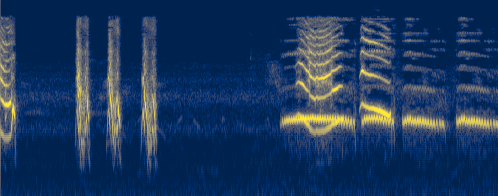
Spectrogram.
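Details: Morning voice-training song of a silver-eared laughingthrush: sharp sweeping chirps open, then after a silence a rich warbled whistle gives way to a series of long, level, clear whistled notes.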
